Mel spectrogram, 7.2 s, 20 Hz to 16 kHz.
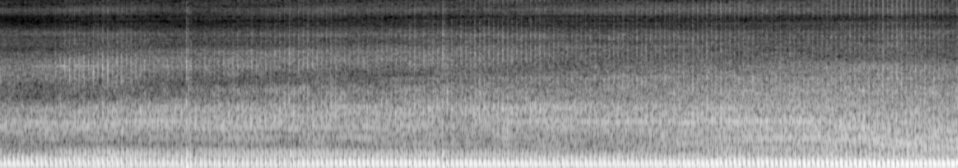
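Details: Rear-engine Snapper mower, Briggs & Stratton single-cylinder with new carburetor, stored over 10 years: steady, even low chug for the whole stretch with no stumbling or surging; running fine.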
